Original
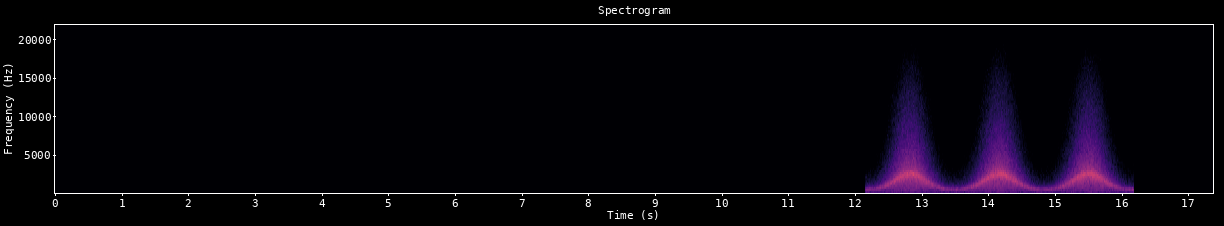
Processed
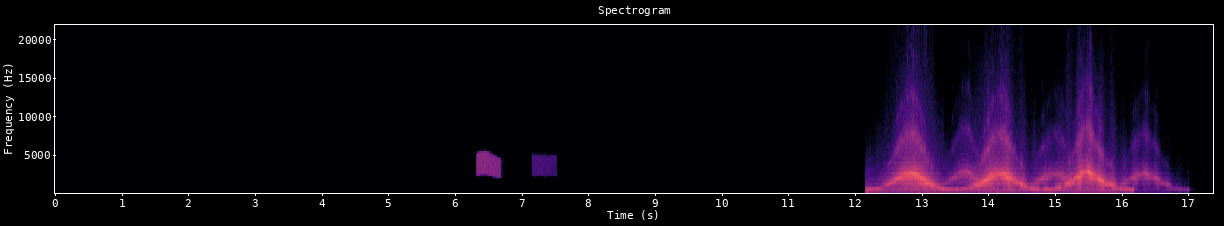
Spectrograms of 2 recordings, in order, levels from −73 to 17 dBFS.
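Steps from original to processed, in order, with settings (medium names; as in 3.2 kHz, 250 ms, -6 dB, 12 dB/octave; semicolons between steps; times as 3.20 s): high-pass 120 Hz 12 dB/octave; tone controls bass +6 dB, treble -12 dB; comb 1.5 ms, depth 54%; waveshaping leveller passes 3; painted sound noise, 6.32–6.70 s, 2.4–5 kHz -38 dBFS; two-slope reverb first 0.22 s, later 1.5 s, from -18 dB, DRR 19.5 dB; rotary cabinet horn 0.9 Hz, later 6 Hz, at 13.71 s; delay 830 ms -14.5 dB; warped record 33 1/3 rpm, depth 160 cents; trim +5.5 dB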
